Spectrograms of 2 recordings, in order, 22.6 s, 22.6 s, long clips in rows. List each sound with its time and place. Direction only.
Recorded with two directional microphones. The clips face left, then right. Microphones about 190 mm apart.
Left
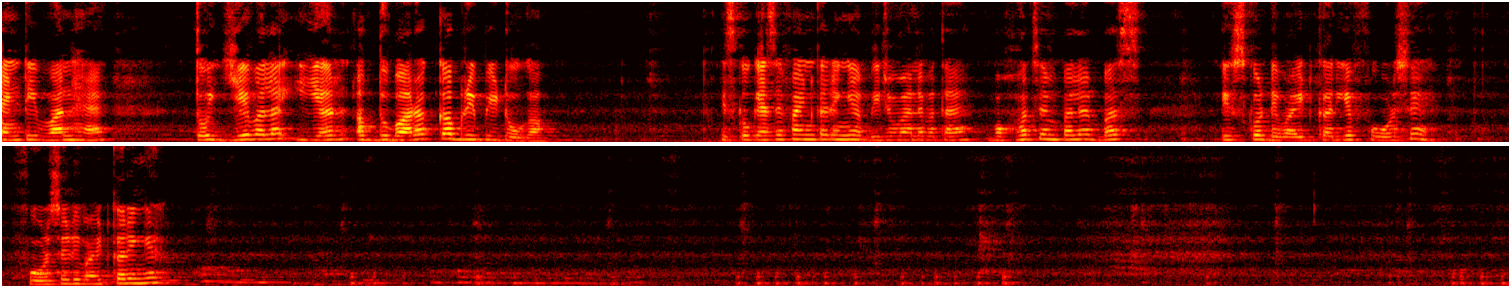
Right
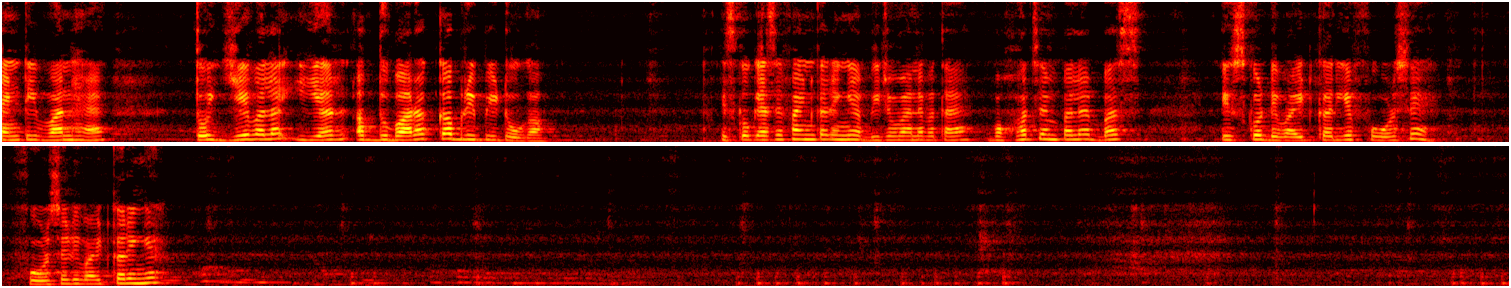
0.0 s a woman's voice: 50° right (ahead or behind)
5.4 s a woman's voice: 50° right (ahead or behind)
